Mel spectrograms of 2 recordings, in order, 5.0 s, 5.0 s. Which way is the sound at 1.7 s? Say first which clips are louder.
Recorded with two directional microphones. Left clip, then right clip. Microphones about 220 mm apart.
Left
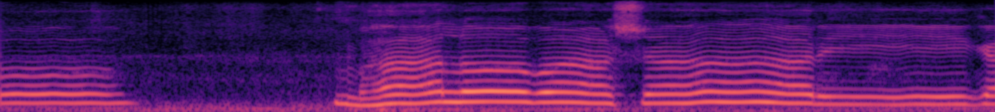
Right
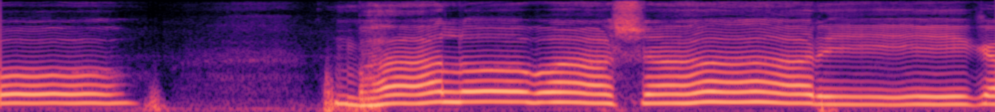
Right 14 dB; 50° right (ahead or behind).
